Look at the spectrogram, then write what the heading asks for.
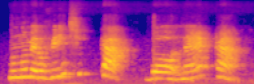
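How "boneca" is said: "Boneca" very slow, as bo, ne, ca; syllable by syllable. Shown as a demonstration. Teacher reading out the formed word, "Boneca" syllable by syllable. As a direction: pull "Boneca" apart into three slow beats. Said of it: "também eram três sílabas".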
